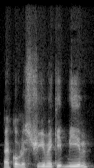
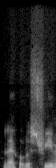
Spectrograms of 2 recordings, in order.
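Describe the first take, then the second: First: "stream" and "beam" rising at the line ends; pleased, finished rhyme delivery; rhyme found. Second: Quietly testing the line to himself; half-voiced draft of the rhyme; muttered try-out. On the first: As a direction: land the rhyme "stream... beam" with an upward lift. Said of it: "that sound like something". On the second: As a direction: murmur "Like up the stream" under his breath, searching for the rhyme. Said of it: "What would I say?". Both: Shown as a demonstration.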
